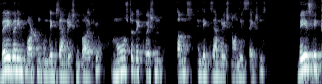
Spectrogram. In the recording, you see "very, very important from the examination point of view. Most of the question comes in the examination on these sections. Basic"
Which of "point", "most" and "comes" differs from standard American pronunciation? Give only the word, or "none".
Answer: point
